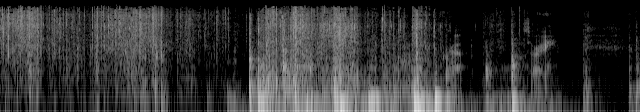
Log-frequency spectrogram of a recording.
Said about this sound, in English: Saltines knocked over my microphone. Oh, you knocked over your microphone, eh?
